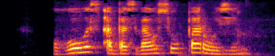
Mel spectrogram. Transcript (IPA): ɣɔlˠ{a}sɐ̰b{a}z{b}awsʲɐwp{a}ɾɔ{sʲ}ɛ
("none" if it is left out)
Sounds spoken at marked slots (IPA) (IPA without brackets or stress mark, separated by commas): ɐ, a, v, a, zʲ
